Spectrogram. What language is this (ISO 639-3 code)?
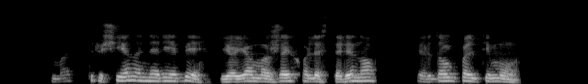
lit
